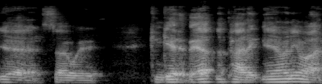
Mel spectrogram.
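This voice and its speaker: Speaking in an Australian accent, a man holds a medium pitch. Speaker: dog breeder and livestock contractor. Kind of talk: casual interview.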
